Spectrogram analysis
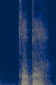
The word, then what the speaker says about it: quedé: the sound is me quedé. We have just two syllables here, quedé, and make sure that you're stressing this end point, me quedé.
